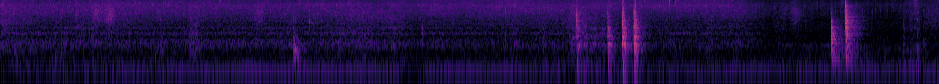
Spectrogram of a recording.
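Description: Battered onion strings frying in hot canola oil: a steady sizzle that thins near the end. A few sharp knocks come about seven to eight seconds in, and one louder knock near ten seconds, as the skimmer scoops the strings out onto a wire rack.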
